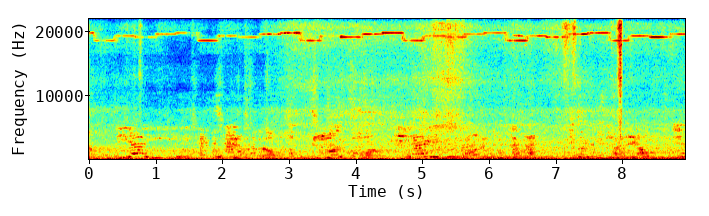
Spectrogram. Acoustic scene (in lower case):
bus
